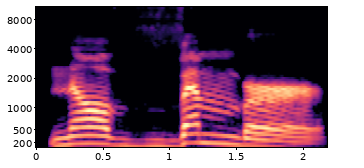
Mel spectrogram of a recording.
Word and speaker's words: November: Remember, when you're pronouncing, remember to make sure that you put your top teeth with your bottom lip for the V. November for the letter B here.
